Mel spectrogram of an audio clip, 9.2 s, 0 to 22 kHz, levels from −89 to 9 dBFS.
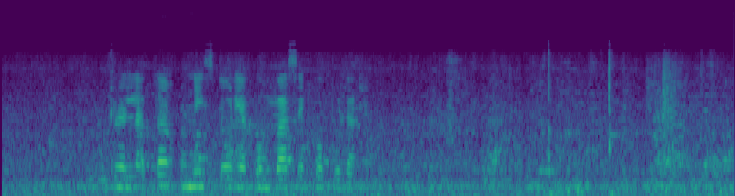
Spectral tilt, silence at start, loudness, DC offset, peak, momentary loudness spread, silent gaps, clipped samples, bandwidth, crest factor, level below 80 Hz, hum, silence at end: -6 dB/octave; 0.05 s; -32 LUFS; under 0.1%; -12 dBFS; 17 LU; none; under 0.1%; 7.8 kHz; 20 dB; -48 dBFS; none; 0 s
